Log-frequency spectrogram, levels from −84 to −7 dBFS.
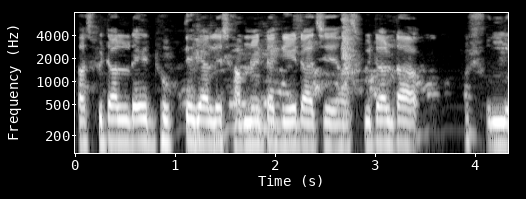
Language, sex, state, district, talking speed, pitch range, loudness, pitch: Bengali, male, West Bengal, Dakshin Dinajpur, 165 wpm, 150-165 Hz, -13 LUFS, 155 Hz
